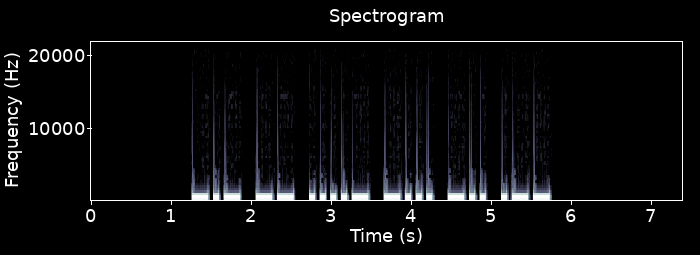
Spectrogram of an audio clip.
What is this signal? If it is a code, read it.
Morse code, heard as a keyed tone, about 18 wpm, 700 Hz. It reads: KM4BDW
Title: Speed Racing - USA Call Signs 15wpm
